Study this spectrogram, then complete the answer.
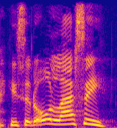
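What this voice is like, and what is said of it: Put-on Irish accent, not cliched. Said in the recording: “I'm doing my Irish accent, which is... a lot of people only know the cliched Irish. I do something a little different. ... It's not really Irish.”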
